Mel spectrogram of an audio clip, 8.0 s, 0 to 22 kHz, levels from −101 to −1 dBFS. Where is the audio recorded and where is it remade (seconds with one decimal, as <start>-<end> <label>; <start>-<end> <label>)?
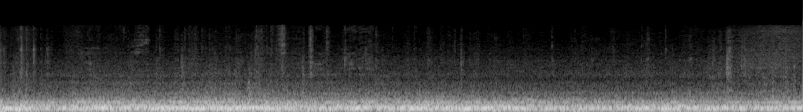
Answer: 0.0-3.6 recorded; 3.6-6.6 remade; 6.6-8.0 recorded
